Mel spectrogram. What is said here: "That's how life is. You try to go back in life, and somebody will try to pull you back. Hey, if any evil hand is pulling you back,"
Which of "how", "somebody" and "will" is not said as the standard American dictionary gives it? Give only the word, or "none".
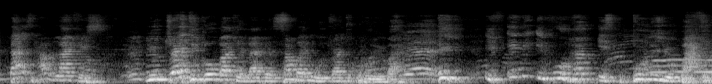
none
